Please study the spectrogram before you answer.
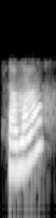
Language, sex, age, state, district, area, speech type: Odia, female, 30-45, Odisha, Kendujhar, urban, conversation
